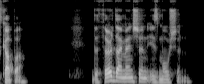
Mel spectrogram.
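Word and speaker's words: kappa: Its symbol is the Greek letter kapa pronounced kapa. I have previously used the simple letter k. That was an error. It is kapa.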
